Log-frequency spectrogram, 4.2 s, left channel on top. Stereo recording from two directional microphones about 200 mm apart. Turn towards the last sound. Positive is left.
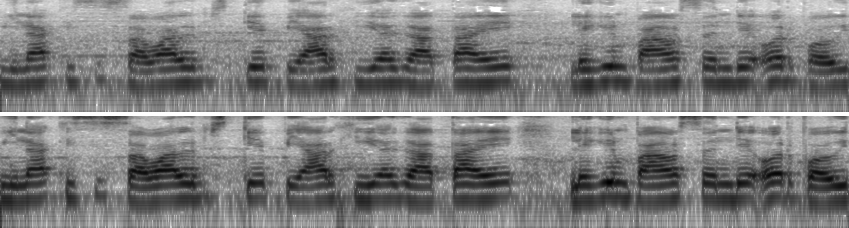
turn(degrees=-40)  # may be behind; listen again after turning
